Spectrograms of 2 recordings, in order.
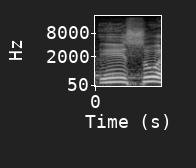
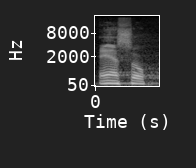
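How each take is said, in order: First: एसो with a clean short ए, a little higher; the right way, एसो; correct pronunciation. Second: ऐसो said with a broad ऐ vowel; the wrong way, ऐसो; common mispronunciation. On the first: Monk correcting the congregation's एसो, lightly stressed. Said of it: "ए और सा में वो की मात्रा". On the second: Monk showing how people wrongly say ऐसो, plainly. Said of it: "अपन क्या बोलते हैं?". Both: Shown as a demonstration.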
